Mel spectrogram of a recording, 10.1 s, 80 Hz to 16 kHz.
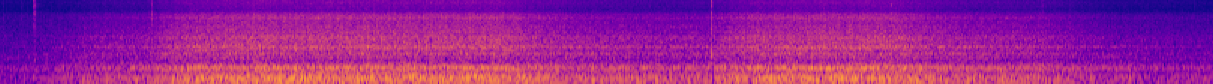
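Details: Peugeot 206 cabin AC blower fan, engine running, after a small plastic piece that caused intermittent whistling was cleaned out: smooth airy rush swelling and easing with fan speed, no whistle or rattle. The blower is now running cleanly.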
